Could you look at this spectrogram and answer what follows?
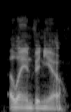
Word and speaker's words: Alain Vigneault: the first time I pronounced his name, I butchered it to the point that Marcus thought I said filet mignon. Alain Vigneault.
